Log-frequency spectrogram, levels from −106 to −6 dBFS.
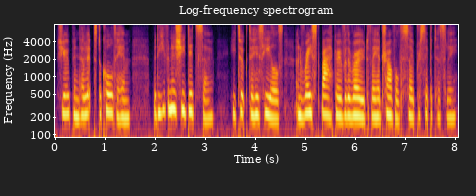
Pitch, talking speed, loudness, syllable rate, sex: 215 Hz, 225 wpm, -17 LUFS, 5.7 syllables/s, female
